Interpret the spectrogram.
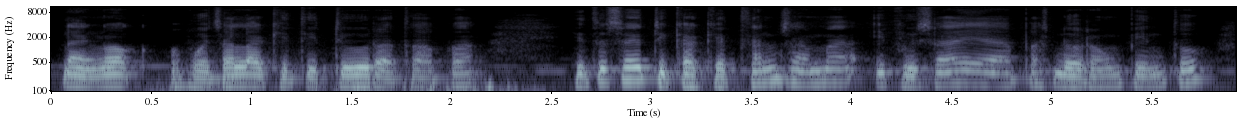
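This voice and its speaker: A man's voice: medium pitch, normal speed, dark tone, a little hiss or hum. A man hosting a horror podcast, emotionally retelling a listener's tragic story in the first person.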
